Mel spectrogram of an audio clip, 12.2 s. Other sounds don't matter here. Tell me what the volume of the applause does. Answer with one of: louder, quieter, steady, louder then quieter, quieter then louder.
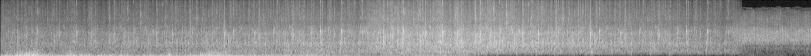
louder then quieter.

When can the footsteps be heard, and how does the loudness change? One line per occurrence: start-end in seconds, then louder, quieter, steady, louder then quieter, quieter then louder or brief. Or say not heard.
not heard.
